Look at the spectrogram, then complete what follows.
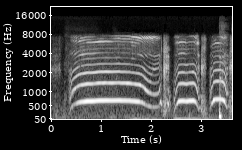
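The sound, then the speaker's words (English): A voice imitates a newborn baby crying: one long, drawn-out wail followed by two shorter, sobbing cries, loud, with no talking. “So you ready for my newborn baby?”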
